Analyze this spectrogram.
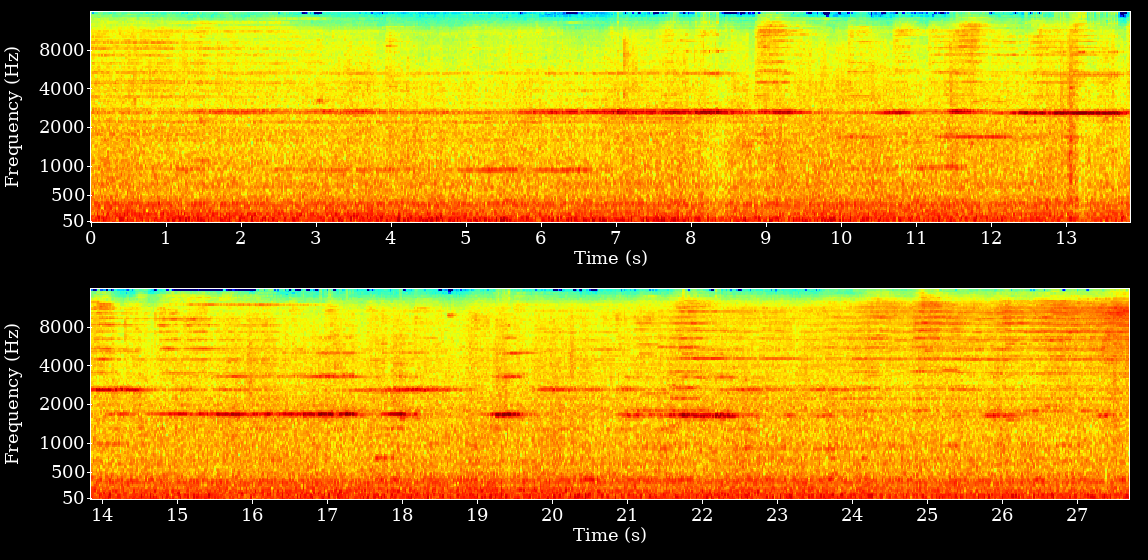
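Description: A crossing bell rings.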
